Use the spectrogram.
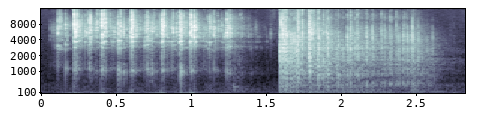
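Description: Dice rattle in quick, bright clicks for about a second and a half, then tumble out in one sharp clattering burst that fades over the next second, rolled for a pen-and-paper game. No voices are heard.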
